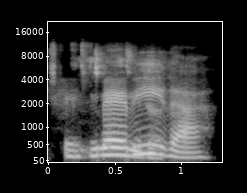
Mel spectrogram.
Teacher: I'll get a harder sort of B, but then a softer one in the second B.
